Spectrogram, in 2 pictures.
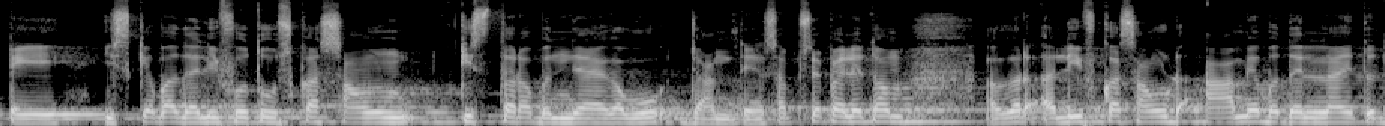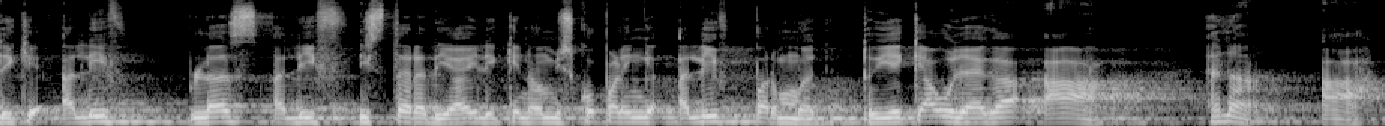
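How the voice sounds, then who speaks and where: A man's voice: on the high side, a little mellow. A man teaching an online reading lesson, sounding out letters and words one at a time and checking in with short asides. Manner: slow, spells out letters one by one with "है ना" and "ठीक है" checks. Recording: echoey room with long reverb.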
